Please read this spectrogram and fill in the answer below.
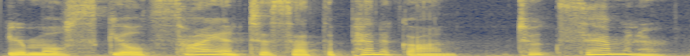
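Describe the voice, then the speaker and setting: A woman in an audio drama playing a practical, respectful nurse with a measured, deferential manner. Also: lowish voice, big pitch swings, vocal fry, darkish tone, full character voice. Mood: urging. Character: practical, respectful female nurse to a president's family. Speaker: voice actor.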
